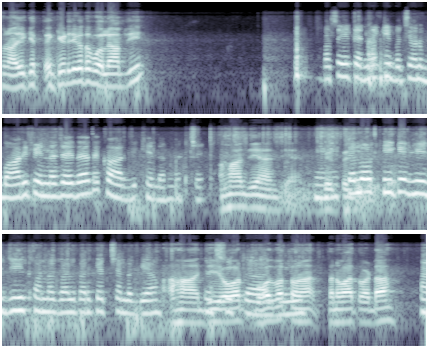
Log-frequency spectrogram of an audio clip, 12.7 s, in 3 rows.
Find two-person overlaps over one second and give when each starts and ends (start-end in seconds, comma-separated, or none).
6.5-8.2, 10.1-11.6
